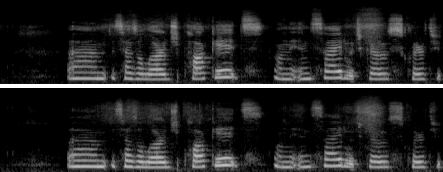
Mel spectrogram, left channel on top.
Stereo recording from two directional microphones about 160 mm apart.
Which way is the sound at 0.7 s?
5° right (ahead or behind).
